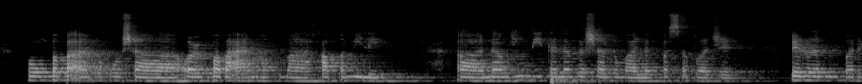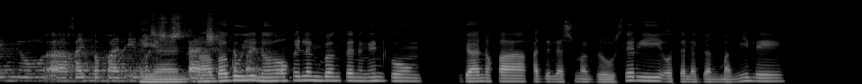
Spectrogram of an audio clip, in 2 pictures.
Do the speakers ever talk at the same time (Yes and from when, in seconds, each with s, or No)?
Yes, from 10.0 s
